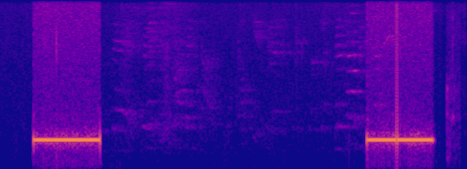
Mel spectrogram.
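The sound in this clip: Telephone tone while a call is placed: two steady one-second tone bursts separated by a long gap of near silence with faint line noise.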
